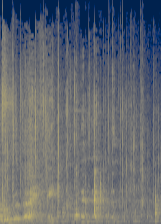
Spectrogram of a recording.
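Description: Faint voices in the room with small clicks and rustles of toy packaging and wrappers being handled, one sharper click about halfway through.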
